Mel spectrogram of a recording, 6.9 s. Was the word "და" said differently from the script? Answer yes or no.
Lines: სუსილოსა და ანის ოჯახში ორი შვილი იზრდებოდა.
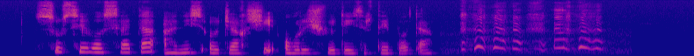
no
